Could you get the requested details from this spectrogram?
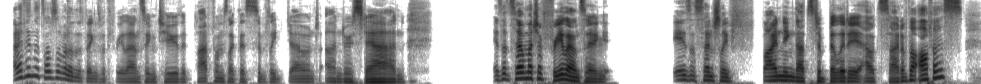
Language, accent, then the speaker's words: English; United States; moved away as an adult; now in Germany; as an American citizen, when I moved to Germany, my visa only allowed freelance work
